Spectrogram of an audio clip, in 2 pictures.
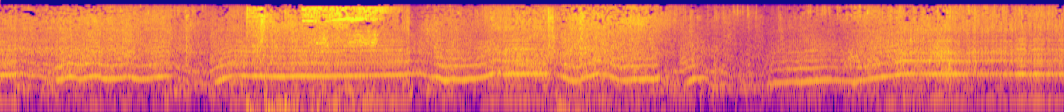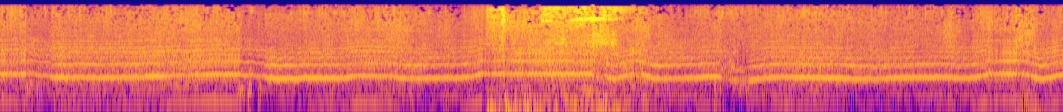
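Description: A racing buggy's engine roars and revs up and down, shifting gears.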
